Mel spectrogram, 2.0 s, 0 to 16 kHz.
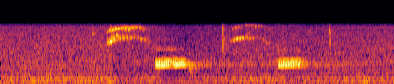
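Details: Common raven at Tumbler Ridge, British Columbia, on May 15, 2010: two short, clear, hollow tonal notes about half a second apart, preceded by a faint higher squeaky note, over a steady low background hum.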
